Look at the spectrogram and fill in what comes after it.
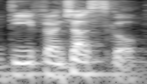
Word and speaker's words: Di Francesco: We have Johnny Di Francesco here today. And I had to put my Italian accent on to pronounce that.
